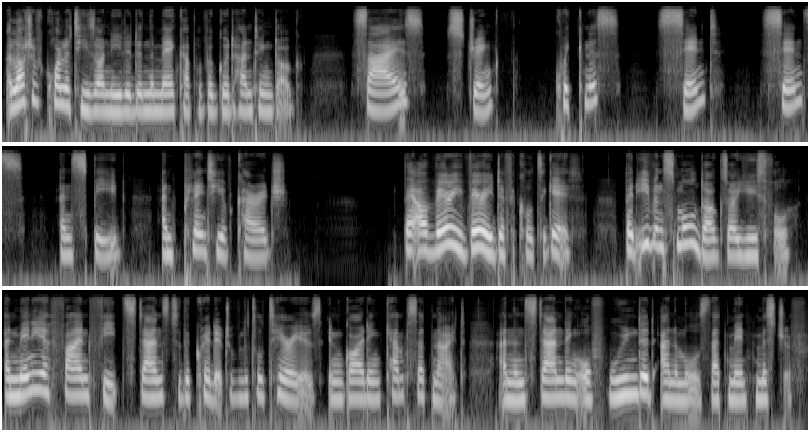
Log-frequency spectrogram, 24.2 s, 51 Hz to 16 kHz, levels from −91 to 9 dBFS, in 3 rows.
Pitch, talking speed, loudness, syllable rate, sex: 205 Hz, 155 wpm, -21 LUFS, 4.8 syllables/s, female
